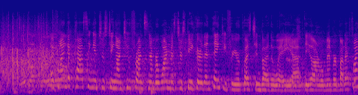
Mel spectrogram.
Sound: applause

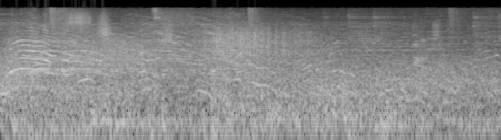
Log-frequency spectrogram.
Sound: thundering; dramatic music

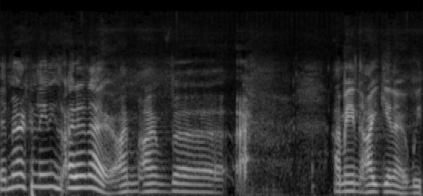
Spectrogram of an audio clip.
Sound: sighs

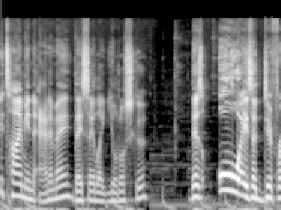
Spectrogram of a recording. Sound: speaks Japanese

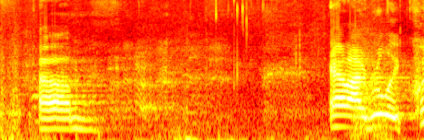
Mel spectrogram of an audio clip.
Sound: laugh

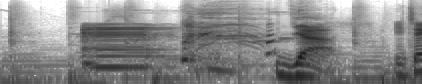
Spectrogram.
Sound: buzzer; laughs

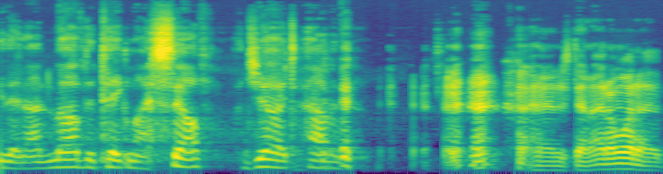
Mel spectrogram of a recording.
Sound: laughing

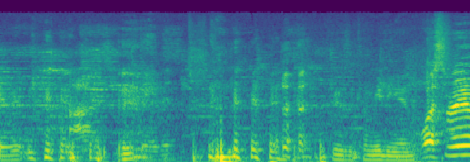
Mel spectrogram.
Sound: laughing

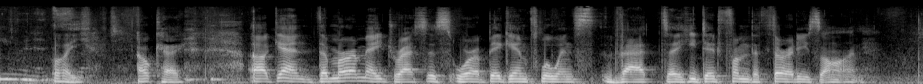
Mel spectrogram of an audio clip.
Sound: laughter

